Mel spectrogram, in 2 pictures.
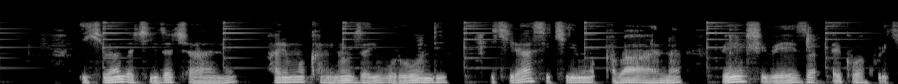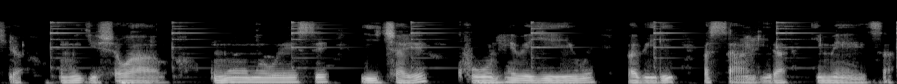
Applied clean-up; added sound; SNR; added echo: none; Hammer / Chink, clink; 16 dB; none.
